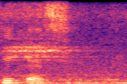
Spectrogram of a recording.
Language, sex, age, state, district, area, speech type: Bengali, female, 45-60, West Bengal, Murshidabad, rural, spontaneous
